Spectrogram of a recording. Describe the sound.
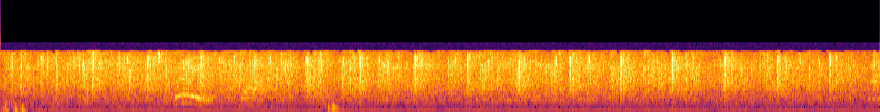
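A crowd of worshippers claps their hands for the Lord after a prayer, steadily for several seconds, a dense, sustained patter of many hands at moderate loudness with faint voices mixed in.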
